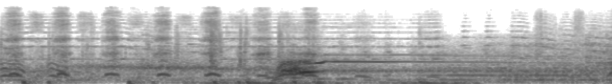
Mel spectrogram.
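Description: A wolf howls: a loud onset about halfway in, then one long, nearly level held note. Before it come quick, rhythmic breaths, about two a second.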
